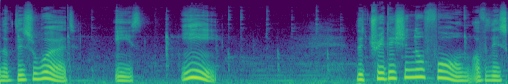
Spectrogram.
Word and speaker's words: 义: virtue and the Chinese word for it the pronunciation of this word is e the traditional form of this character is written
